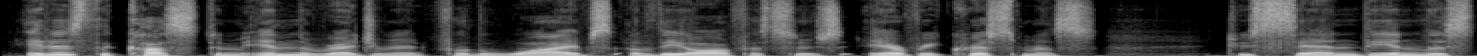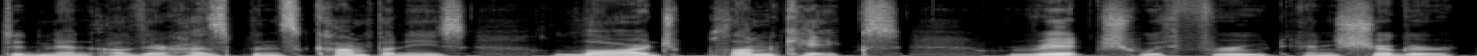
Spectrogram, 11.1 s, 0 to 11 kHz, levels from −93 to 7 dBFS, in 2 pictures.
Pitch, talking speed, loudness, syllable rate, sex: 175 Hz, 175 wpm, -19 LUFS, 5.1 syllables/s, female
